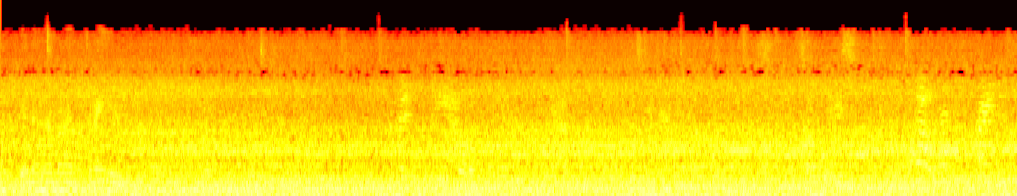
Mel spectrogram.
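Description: Seattle-Tacoma Airport's automated underground train running, heard from inside the car as a steady rumble with a constant hum, and faint passenger voices now and then.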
